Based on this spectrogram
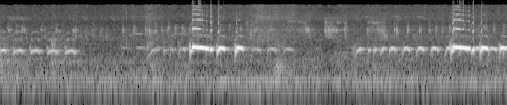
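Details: Local zebra dove with a big, clear voice, calling a male to answer; soft coo runs, then two loud, clipped opening notes, each followed by quick, level coos, with fainter doves behind.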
